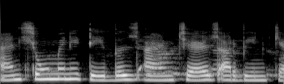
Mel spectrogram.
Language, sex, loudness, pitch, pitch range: English, female, -14 LUFS, 205 Hz, 200-230 Hz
